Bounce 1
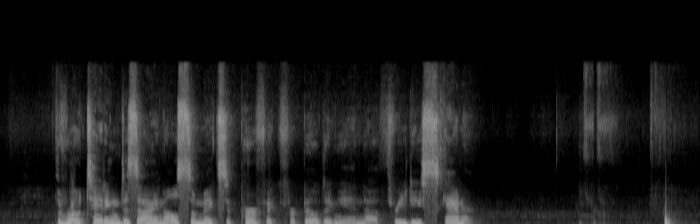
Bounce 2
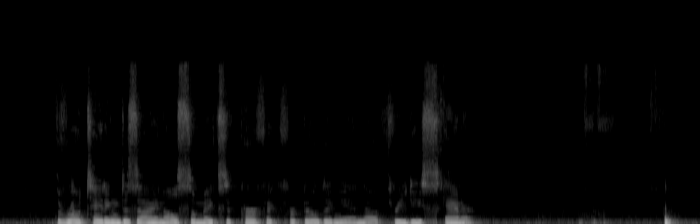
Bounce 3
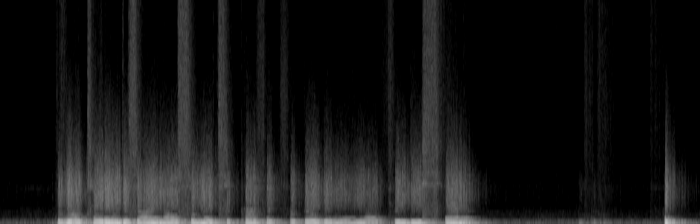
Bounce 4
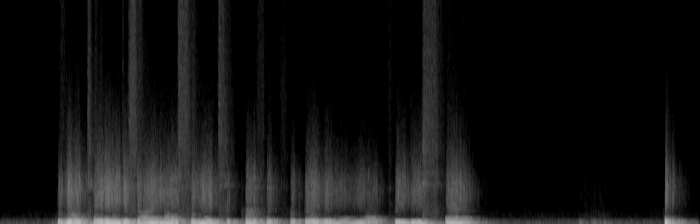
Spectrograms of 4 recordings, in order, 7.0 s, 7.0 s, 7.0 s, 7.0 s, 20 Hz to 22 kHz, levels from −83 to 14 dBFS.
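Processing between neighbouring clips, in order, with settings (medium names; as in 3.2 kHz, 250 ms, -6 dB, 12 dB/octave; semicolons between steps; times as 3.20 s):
FFT filter 110 Hz 0 dB, 220 Hz +12 dB, 360 Hz +13 dB, 890 Hz -12 dB, 1.7 kHz -10 dB, 2.6 kHz -28 dB, 3.8 kHz -1 dB, 6.1 kHz -28 dB, 14 kHz -12 dB; trim -8 dB
reverberation RT60 0.35 s, pre-delay 6 ms, DRR 8 dB; delay time shaken by noise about 3.1 kHz, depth 0.032 ms; trim +8 dB
feedback delay 67 ms, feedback 28%, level -12 dB; tape noise reduction on one side only decoder only; trim -2 dB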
